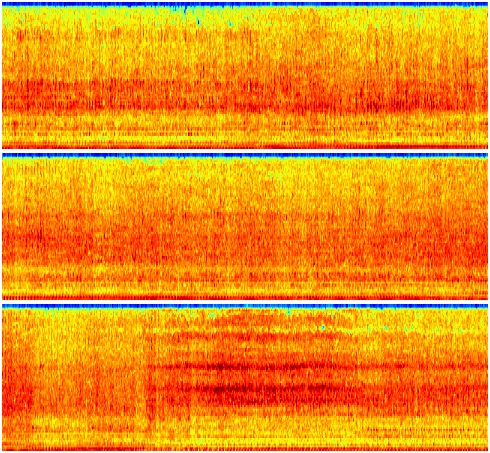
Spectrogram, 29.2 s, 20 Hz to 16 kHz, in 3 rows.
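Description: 1950 Studebaker Champion flathead straight-six engine test-running on a stand out of the car after shop work, running steadily. About two-thirds of the way through its speed drops and it settles to a slower idle.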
